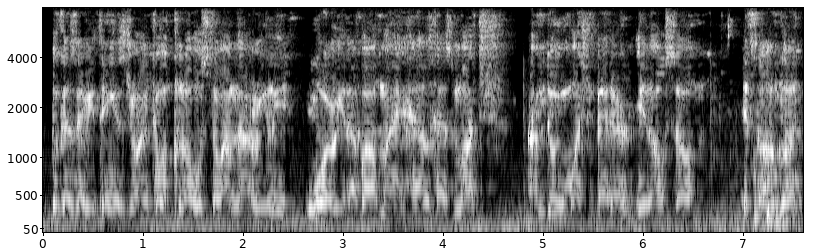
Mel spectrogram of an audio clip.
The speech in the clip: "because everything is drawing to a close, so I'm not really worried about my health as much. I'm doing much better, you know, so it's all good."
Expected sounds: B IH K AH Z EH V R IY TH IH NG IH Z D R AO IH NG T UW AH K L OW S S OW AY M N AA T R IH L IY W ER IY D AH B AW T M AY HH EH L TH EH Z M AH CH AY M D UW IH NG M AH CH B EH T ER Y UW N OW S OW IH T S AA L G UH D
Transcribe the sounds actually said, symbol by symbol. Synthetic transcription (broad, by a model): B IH K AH Z EH V R IY TH IH NG IH Z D R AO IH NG T UW AH K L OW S S OW AY M N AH T R IH L IY W ER IY D AH B AW T M AY HH EH L TH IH Z M AH CH AY M D UW IH NG M AH CH B EH T ER Y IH N OW S OW IH T S AA L G UH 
